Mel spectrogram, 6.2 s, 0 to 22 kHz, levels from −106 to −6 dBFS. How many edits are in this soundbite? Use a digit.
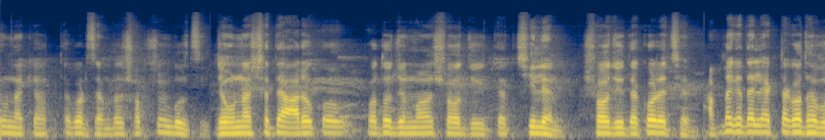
3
